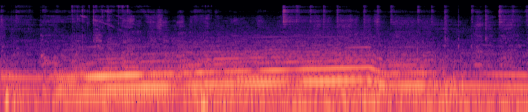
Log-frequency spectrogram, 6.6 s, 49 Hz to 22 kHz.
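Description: C8 Corvette Z06's flat-plane-crank V8, heard from inside the cabin under hard acceleration: its pitch climbs steadily for a few seconds, then drops sharply with an upshift and settles into a steady drone.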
